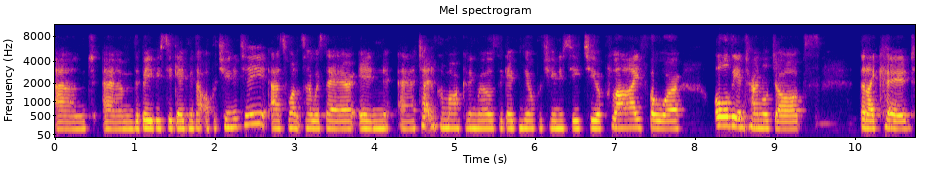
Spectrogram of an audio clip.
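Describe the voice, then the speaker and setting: With a Northern Irish accent, a woman talks at a moderate pace, her medium pitch carried by fairly even intonation. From Northern Ireland. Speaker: marketing agency founder. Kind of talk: podcast interview.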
